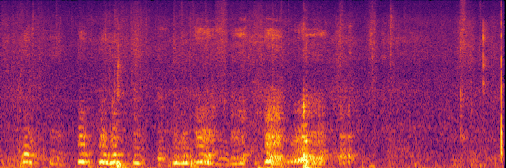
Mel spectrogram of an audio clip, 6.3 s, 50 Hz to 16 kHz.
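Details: Golden Retriever puppies 27 days old, indoors; low rumbling play growls in repeated short bursts through the first four seconds, then quieter shuffling.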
